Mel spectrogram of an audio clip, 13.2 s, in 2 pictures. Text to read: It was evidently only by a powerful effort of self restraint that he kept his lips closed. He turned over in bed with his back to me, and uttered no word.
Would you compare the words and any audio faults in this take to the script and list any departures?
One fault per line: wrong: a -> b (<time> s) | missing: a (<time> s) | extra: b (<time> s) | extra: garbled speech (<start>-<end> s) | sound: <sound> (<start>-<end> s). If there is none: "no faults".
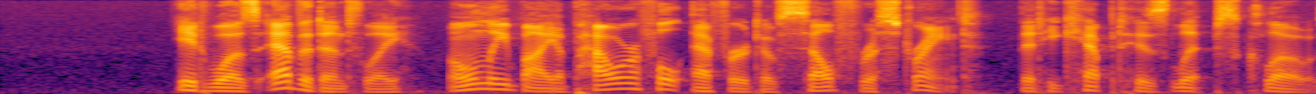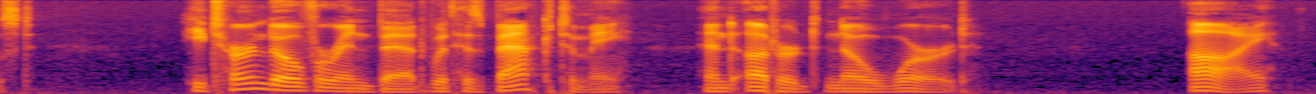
extra: I (12.5 s)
